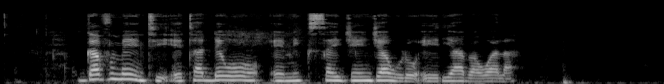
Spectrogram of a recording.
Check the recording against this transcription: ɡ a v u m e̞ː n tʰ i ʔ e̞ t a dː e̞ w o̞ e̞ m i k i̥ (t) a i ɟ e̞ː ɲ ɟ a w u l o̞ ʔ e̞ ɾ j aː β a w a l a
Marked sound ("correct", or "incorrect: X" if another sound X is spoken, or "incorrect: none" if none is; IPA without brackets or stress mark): incorrect: s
